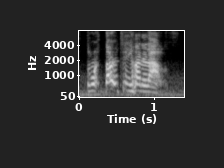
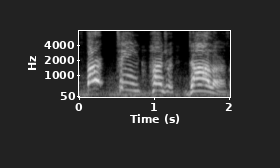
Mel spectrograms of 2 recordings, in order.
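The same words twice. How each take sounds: First: Higher, run together in disbelief; shocked price reveal. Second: "Thirteen hundred dollars" slow and high, every word punched; emphatic slow repeat. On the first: Host revealing the boot price, shocked. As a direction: blurt the price out, aghast. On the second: Host repeating "Thirteen hundred dollars" in disbelief, word by word. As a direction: hit "Thirteen", "hundred", "dollars" separately, drawn out. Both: Real, not acted.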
